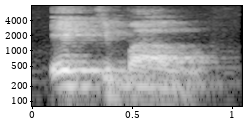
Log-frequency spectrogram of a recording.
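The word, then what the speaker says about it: ἐκβάλλω: a palavra conduzir é traduzida do termo grego equibalo equibalo se escreve assim e k b a l l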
